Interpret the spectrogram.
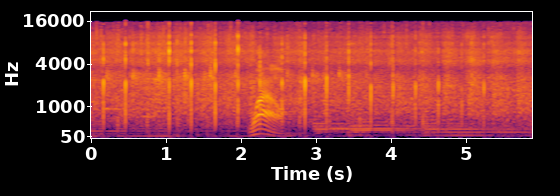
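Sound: audience hand clapping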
